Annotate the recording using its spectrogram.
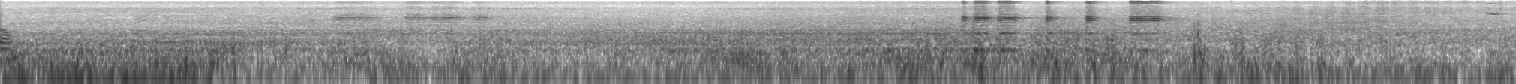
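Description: Vehicle horn beeping in street traffic over the steady running noise of a scooter ride: a brief beep about two and a half seconds in, then a quick run of short beeps between six and a half and eight seconds.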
